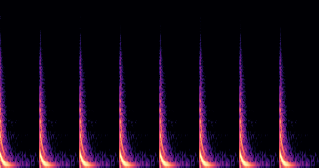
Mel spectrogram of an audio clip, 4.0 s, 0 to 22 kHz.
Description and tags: Kick house loop 120bpm-02
120bpm, loop, kick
